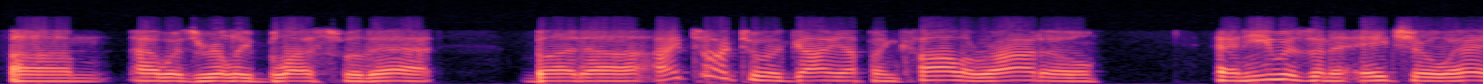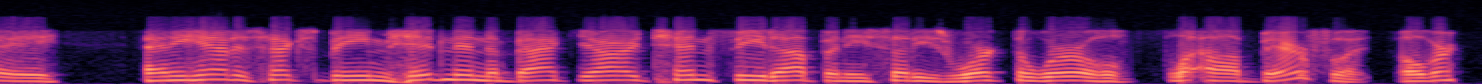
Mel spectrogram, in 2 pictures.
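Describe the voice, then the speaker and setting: A man's voice: on the high side, moderate pace, dry recording. An older American man chatting casually as an amateur radio operator over the air. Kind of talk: casual ham radio chat. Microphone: radio microphone. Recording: dull, lo-fi ham radio transmission.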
